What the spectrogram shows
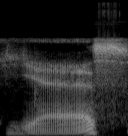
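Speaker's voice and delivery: heavy, obvious sarcasm, low and loud. Speaker acts out his reply to her question, retelling a sarcastic yes. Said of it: "very sarcastically".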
